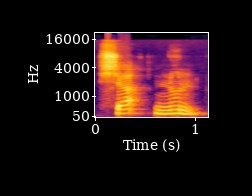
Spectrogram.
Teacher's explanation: حمزہ ساکنہ کو جھٹکا دے کر پڑھیں گے، اس لیے میں یہاں پہ اس کو جھٹکا دے کے پڑھ رہا ہوں جی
